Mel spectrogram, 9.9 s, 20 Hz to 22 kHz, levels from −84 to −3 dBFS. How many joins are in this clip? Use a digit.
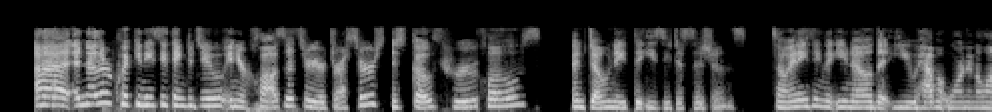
4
